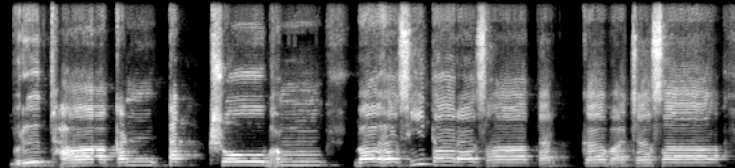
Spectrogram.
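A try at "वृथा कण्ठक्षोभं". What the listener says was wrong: Two Mahapranas could be clearer. Vritha and Kantha, that tha.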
